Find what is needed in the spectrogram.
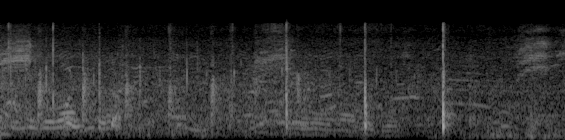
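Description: Faint distant voices calling and shouting, with three sharp clicks in the second half, the last the loudest.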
